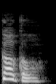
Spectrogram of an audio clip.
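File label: "goggle", British English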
